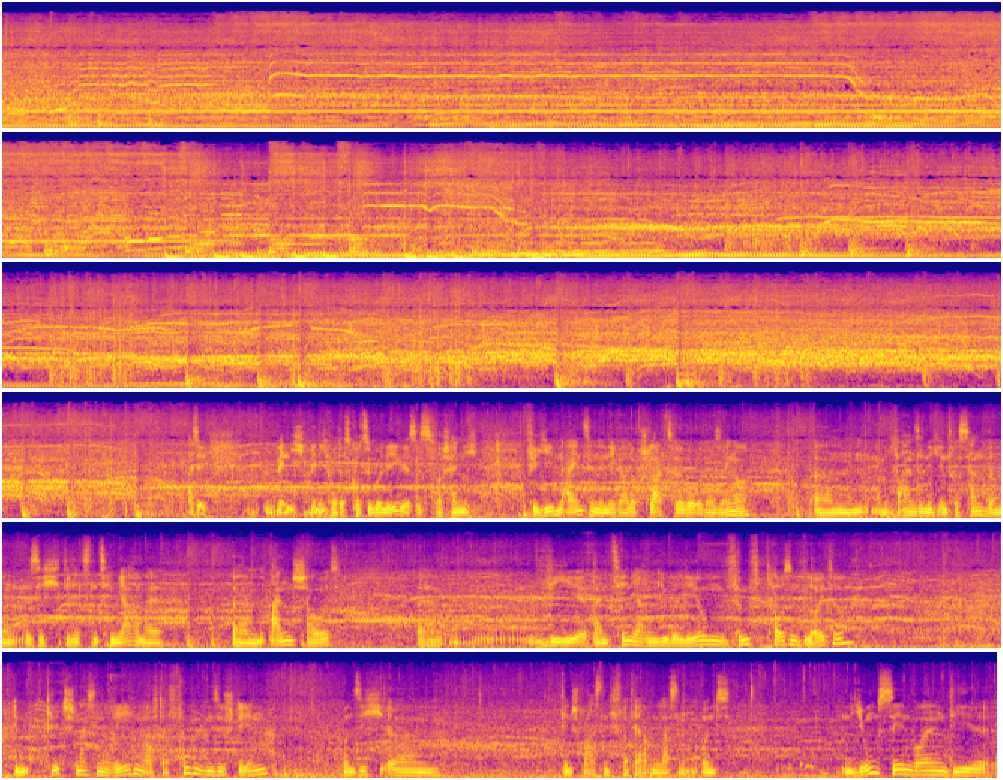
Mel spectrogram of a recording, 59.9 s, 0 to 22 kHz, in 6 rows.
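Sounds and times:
rock band playing live: 0:00.0 - 0:23.2
crowd yelling and whooping: 0:00.0 - 0:59.9.

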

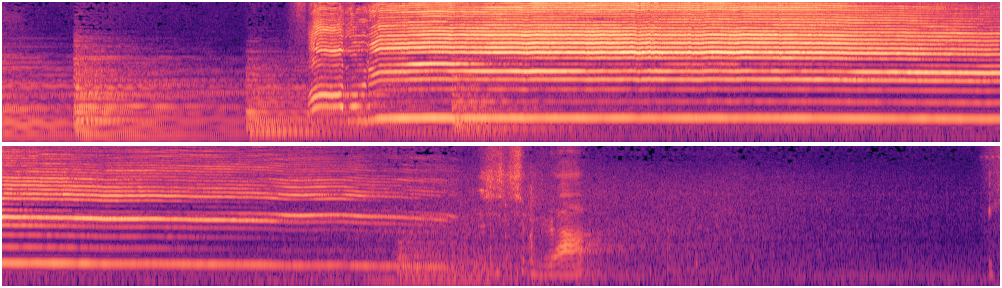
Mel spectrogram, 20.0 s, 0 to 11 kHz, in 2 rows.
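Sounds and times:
long held musical note: 0:03.0 - 0:19.9.

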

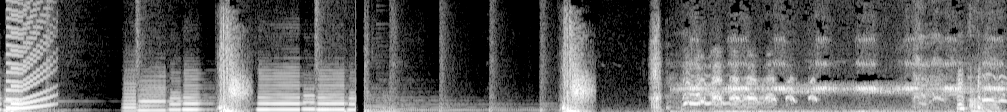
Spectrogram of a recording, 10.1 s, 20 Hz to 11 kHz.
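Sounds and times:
sharp swish-whack effect: 0:02.2 - 0:02.6, 0:05.6 - 0:06.0.

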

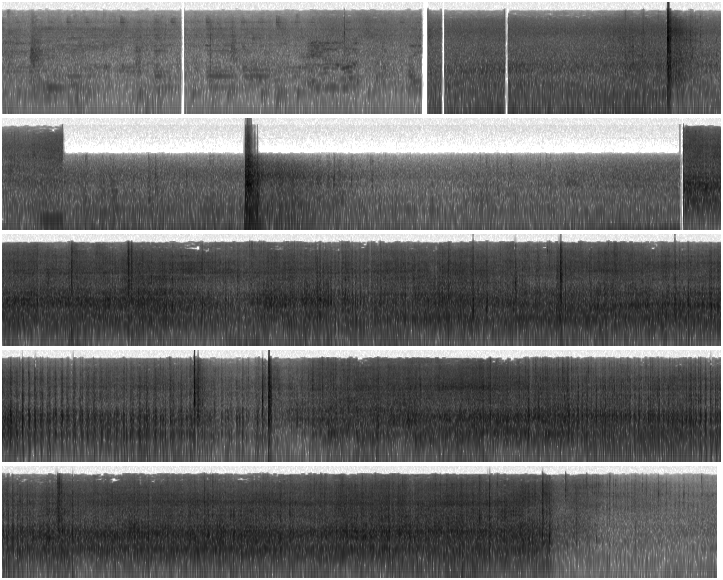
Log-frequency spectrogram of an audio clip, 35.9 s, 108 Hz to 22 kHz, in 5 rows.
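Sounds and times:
skateboard wheels rolling on pavement: 0:04.3 - 0:09.2, 0:14.0 - 0:35.9
skateboard clacks: 0:06.2 - 0:07.0, 0:14.0 - 0:35.9.

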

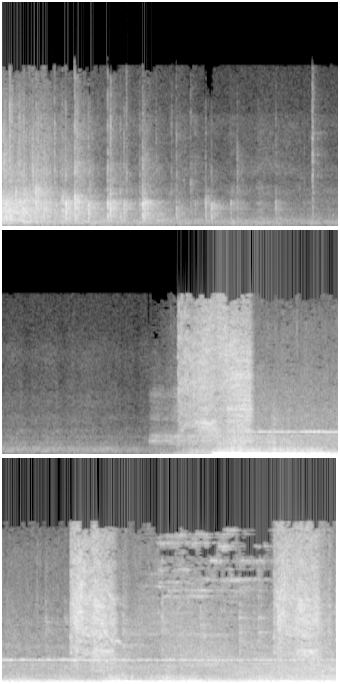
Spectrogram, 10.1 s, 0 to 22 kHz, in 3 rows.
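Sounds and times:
loud deep rumble: 0:05.5 - 0:10.0.

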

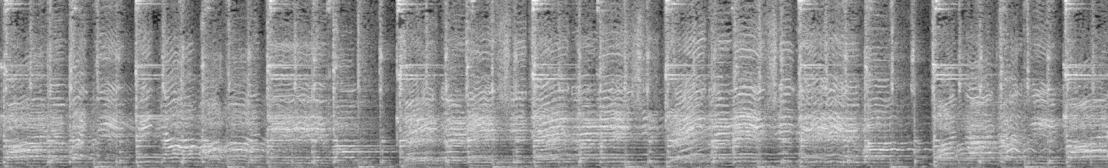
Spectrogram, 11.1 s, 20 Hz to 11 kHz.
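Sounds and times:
steady percussion beat: 0:00.0 - 0:11.0
wavering devotional melody: 0:00.0 - 0:11.0.

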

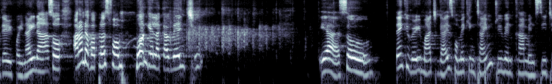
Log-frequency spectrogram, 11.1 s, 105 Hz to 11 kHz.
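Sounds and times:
audience applauding: 0:03.2 - 0:06.4.

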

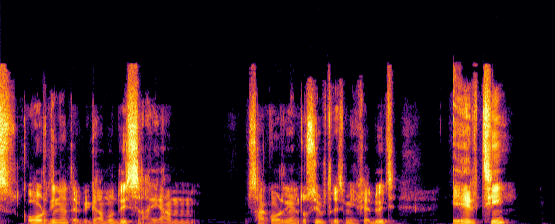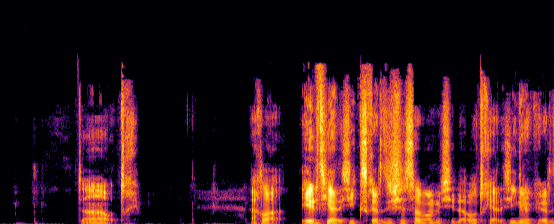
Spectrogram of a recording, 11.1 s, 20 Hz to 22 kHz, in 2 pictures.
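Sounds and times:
narrator speaking: 0:04.6 - 0:05.2, 0:06.3 - 0:07.0.

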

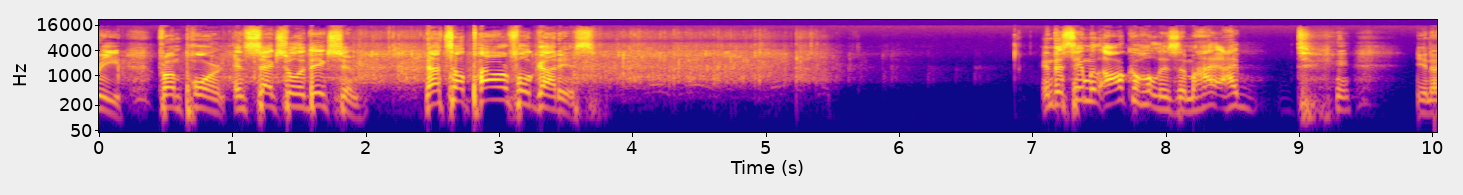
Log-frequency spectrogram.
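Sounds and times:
congregation applause: 0:00.0 - 0:06.1.

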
